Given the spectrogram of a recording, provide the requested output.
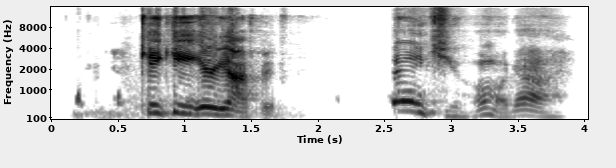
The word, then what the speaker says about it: Iriafe: And also joining her, the number 4 pick, Kiki Irafine. Say her name. Kiki Iriafe.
